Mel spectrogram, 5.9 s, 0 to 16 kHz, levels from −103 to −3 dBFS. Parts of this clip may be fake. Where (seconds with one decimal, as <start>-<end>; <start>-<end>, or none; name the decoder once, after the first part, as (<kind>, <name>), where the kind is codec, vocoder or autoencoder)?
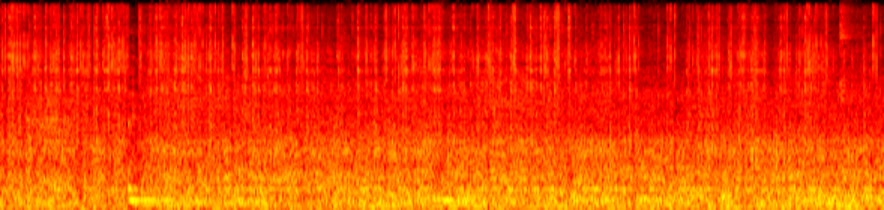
2.9-3.8 (vocoder, BigVGAN v2)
